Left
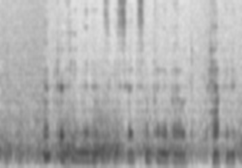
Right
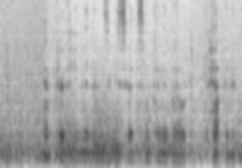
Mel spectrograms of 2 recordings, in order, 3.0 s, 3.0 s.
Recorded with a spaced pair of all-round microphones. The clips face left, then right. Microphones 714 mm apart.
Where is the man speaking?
20° left (ahead or behind).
